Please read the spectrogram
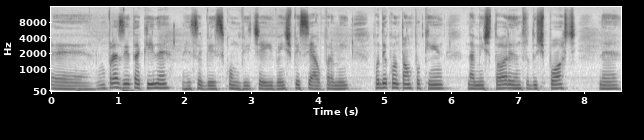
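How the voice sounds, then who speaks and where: A woman's very deep, low voice with a dark, mellow tone, flat and monotone, at a fairly slow pace in a Rio de Janeiro accent. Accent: Rio de Janeiro (carioca). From Brazil, São Gonçalo (Rio de Janeiro state). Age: 30s. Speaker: professional footballer. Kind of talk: interview. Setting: studio.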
